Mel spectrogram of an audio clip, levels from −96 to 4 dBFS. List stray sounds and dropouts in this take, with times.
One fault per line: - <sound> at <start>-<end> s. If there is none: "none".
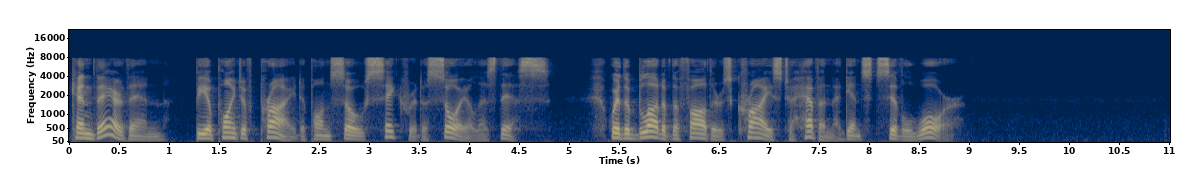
none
